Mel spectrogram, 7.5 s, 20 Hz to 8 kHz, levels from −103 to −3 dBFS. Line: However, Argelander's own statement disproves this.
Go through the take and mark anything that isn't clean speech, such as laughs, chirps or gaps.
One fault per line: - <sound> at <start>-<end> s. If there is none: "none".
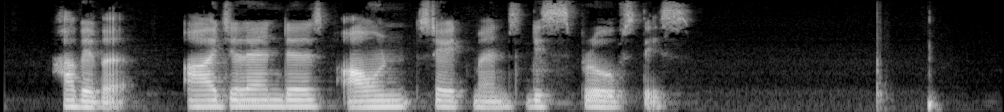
- thud at 6.6-6.7 s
